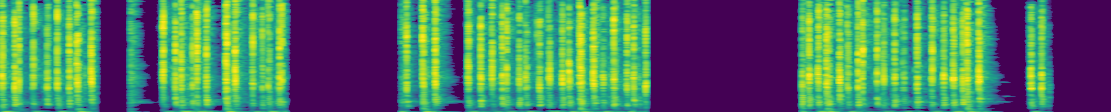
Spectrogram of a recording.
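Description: Computer keyboard typing sound effect: rapid runs of keystrokes lasting one to two seconds each, broken by short silent pauses.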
